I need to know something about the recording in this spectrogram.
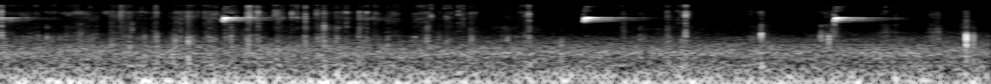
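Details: A chipmunk stuffing peanuts into its cheeks gives three short, piercing high chirps at irregular spacing, with faint clicks and patters between and a low background rumble throughout.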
